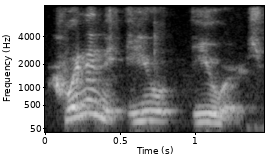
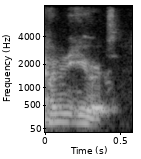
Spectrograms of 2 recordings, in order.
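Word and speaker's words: Quinn Ewers: Quinnen Ewers, right? Is that how you say his name? Yeah. Quinnen Ewers.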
